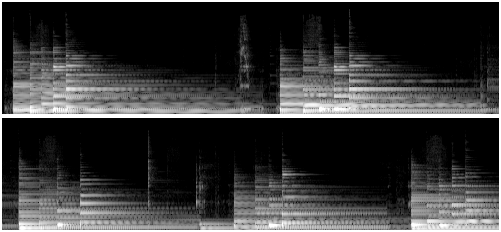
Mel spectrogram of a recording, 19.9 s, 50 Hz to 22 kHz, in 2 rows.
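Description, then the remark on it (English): An acoustic guitar with a spruce top, flamed maple back and sides, a 64 centimeter scale and a smaller body is played alone: five or so strummed chords, each with a crisp attack that rings out and slowly fades before the next, giving a warm, soft, mellow tone. “I will try to play a few tones on it and then we will discuss the sound.”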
